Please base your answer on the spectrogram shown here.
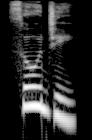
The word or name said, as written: ಸೋಜಿ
